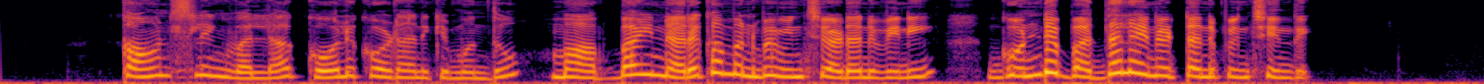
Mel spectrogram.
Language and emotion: Telugu, sad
